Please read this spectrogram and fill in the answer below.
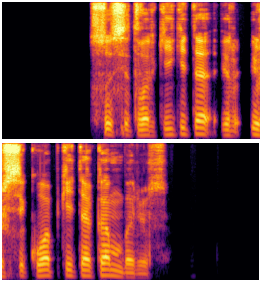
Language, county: Lithuanian, Vilnius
